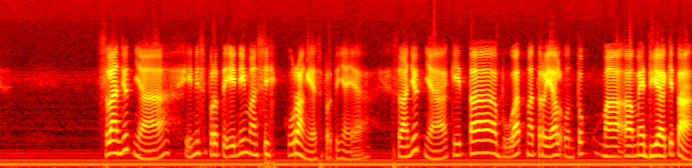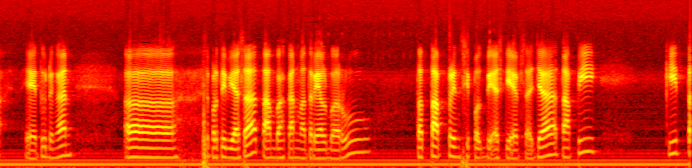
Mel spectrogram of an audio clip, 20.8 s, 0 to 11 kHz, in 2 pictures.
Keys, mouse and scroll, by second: 1.1-1.8 scroll down 3, 1.8-6.9 middle drag, 6.9 click, 12.7-15.5 drag, 15.5-15.9 scroll down 1, 15.9 shift+middle click, 16.4-16.9 scroll down 3, 16.9 shift+middle click, 17.3-17.6 scroll down 3, 17.6-19.0 shift+middle drag, 19.0-20.6 scroll up 1.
